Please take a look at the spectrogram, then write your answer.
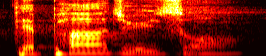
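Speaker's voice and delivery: slow, stretched Gyeongsang request; Gyeongsang dialect. Acted. Young customer repeating his order, slow Gyeongsang dialect. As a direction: draw out the vowels in Gyeongsang dialect. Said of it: "경상도 청년이 서울에 와서".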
